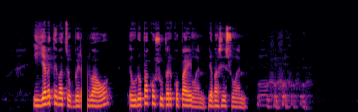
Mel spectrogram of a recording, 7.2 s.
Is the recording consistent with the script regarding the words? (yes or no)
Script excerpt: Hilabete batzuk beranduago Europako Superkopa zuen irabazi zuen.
yes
